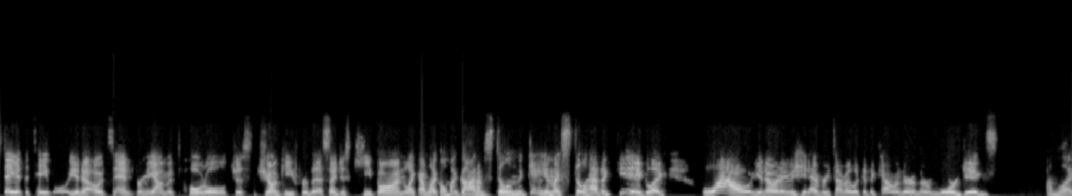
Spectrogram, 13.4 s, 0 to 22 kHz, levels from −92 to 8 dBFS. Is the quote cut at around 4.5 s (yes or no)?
no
